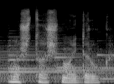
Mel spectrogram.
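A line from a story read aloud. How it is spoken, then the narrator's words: Priest's quiet voice. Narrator (Russian): священник тихо молвил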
